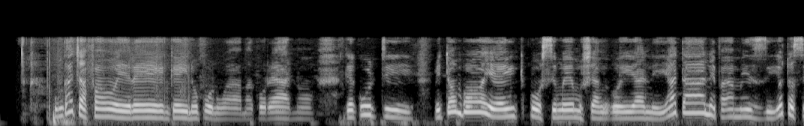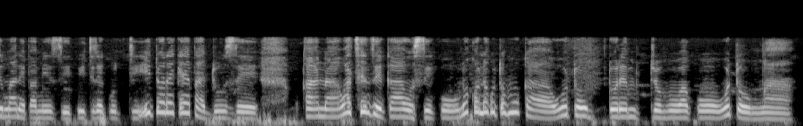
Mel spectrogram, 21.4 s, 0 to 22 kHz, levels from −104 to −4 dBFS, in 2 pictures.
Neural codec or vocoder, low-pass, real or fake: none; 7.2 kHz; real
